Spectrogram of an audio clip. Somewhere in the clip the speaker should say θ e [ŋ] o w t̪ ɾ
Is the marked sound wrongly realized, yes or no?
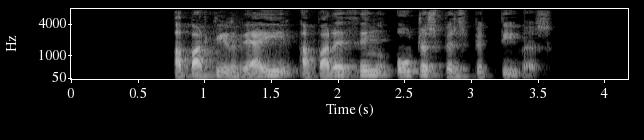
no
